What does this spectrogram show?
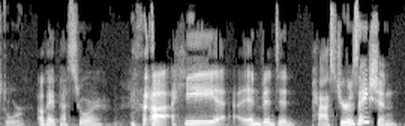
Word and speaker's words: Pasteur: It's Pasteur.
